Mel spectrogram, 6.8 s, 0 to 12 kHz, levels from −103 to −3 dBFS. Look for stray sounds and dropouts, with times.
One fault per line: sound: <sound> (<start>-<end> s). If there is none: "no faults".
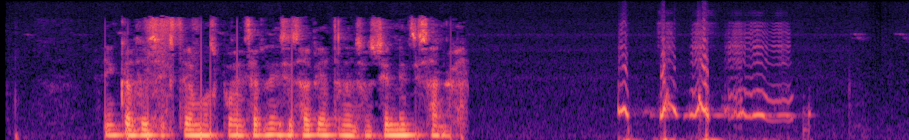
sound: bark (4.6-6.2 s)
